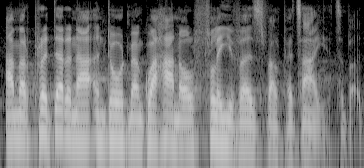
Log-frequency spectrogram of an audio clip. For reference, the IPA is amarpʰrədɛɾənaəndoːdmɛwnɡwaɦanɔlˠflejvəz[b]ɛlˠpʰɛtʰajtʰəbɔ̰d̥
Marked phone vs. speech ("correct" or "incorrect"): incorrect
